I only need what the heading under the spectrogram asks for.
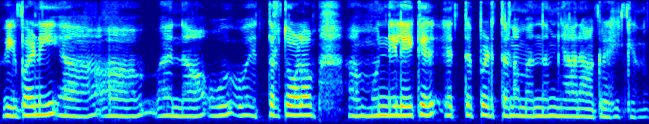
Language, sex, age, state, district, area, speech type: Malayalam, female, 30-45, Kerala, Malappuram, rural, spontaneous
